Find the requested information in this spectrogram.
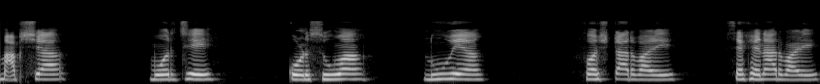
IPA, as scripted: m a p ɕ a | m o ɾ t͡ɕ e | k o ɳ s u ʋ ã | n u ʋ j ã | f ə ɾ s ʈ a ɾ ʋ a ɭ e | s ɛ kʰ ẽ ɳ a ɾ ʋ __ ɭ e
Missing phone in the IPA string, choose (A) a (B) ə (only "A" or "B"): A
